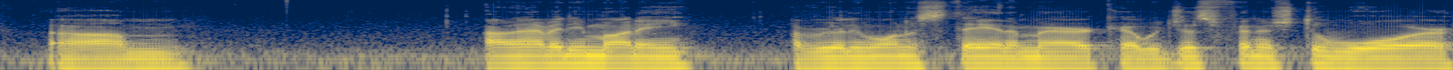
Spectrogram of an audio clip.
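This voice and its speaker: Very fast speech in a Croatian accent, monotone and flat in intonation, with very even loudness. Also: man, fairly low pitch for a man. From Croatia, Zagreb. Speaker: financial education founder. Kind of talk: personal story interview.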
